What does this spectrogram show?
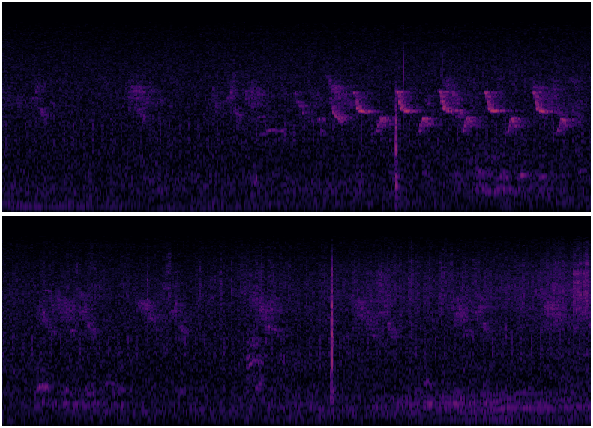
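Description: Wild birds chirping and calling at a wetland, with a quick run of about six descending notes near the middle. Two sharp clicks stand out, over a low steady rumble.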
